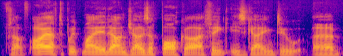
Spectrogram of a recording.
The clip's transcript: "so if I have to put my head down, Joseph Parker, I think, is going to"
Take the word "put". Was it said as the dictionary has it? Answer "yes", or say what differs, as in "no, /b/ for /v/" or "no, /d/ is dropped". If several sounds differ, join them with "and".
yes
